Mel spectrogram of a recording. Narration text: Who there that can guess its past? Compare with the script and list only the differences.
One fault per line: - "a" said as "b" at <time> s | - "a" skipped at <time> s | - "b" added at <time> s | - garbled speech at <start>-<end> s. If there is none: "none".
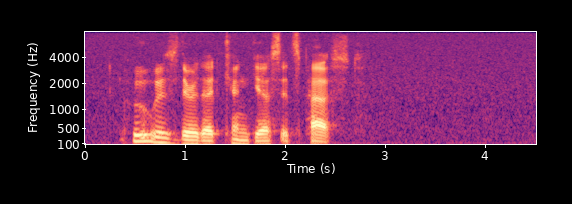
- "is" added at 0.7 s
